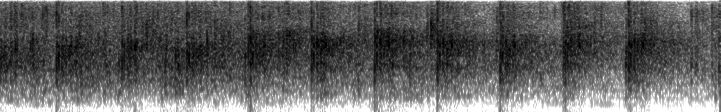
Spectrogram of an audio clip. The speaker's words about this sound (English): Let's give the federal government a big round of applause.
